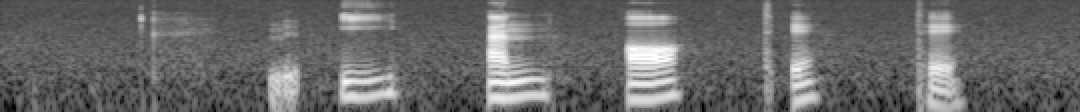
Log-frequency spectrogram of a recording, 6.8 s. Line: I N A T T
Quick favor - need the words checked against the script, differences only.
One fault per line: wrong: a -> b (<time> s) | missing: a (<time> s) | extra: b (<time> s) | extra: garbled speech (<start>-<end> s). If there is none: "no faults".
no faults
